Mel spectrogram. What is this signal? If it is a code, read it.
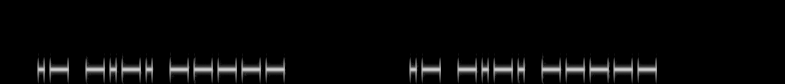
Morse code, heard as a keyed tone, about 20 wpm, 700 Hz. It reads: AC0 AC0
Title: USA Call Sign Prefixes - Repeated 2x - 20wpm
